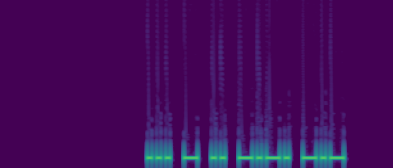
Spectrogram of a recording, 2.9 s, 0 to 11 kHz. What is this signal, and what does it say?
Morse code, heard as a keyed tone, about 34 wpm, 700 Hz. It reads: STICK
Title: Top 1001-1250 Words 35wpm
